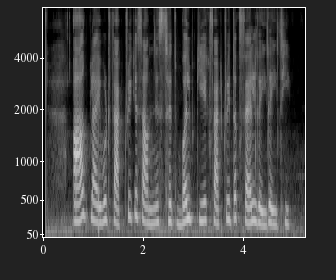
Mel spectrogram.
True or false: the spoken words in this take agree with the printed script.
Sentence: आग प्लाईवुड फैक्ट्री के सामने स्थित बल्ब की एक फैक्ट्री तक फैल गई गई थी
true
